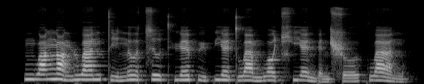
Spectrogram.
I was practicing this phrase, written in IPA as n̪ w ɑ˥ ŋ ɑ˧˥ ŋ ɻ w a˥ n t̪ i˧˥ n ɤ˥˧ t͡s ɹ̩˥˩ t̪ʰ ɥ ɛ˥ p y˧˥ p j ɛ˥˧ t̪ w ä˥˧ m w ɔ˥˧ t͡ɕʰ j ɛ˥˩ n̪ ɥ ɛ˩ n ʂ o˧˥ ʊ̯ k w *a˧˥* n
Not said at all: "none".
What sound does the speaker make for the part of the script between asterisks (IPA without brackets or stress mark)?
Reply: a˥˩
